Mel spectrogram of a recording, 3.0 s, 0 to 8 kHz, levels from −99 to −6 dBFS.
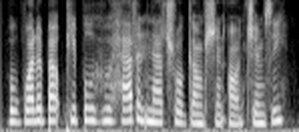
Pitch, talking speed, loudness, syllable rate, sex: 245 Hz, 200 wpm, -18 LUFS, 6.4 syllables/s, female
